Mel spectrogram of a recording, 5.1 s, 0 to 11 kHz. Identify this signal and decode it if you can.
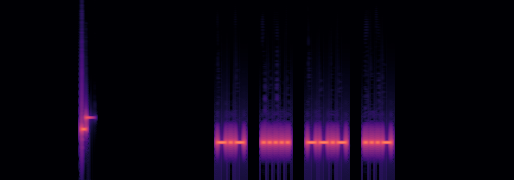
Morse code, heard as a keyed tone, about 40 wpm, spaced as for 29 wpm, 700 Hz. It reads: K5QV
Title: USA Call Signs - 4 Characters - 2x Character Spacing - 40wpm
